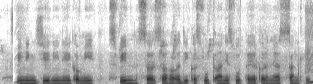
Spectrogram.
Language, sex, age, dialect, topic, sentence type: Marathi, male, 18-24, Varhadi, agriculture, statement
